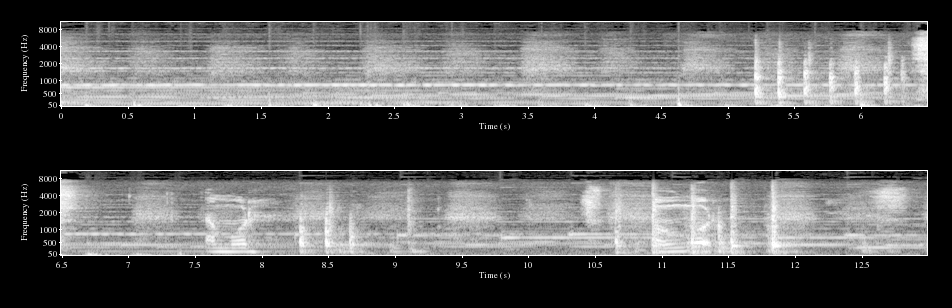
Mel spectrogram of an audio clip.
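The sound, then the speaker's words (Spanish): Two bursts of sharp, rapid knocking on a bedroom door, fairly loud, separated by a pause, with a steady tonal hum lingering in the background. “en la puerta de tu habitación.”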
